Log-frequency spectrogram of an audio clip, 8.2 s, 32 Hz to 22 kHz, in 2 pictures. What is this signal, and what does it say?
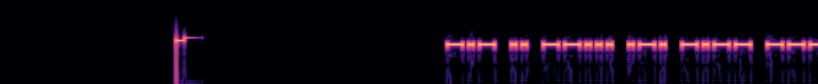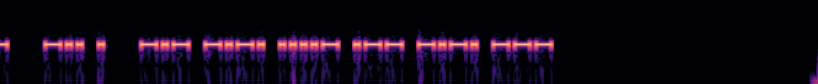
Morse code, heard as a keyed tone, about 41 wpm, 700 Hz. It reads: KI7RYO DE KC4WCO
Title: USA Callsign DE Callsign - 6 Characters - 45wpm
